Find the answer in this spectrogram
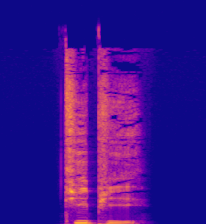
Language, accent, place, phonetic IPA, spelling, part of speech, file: German, Germany, Berlin, [ˈtiːpi], Tipi, noun, De-Tipi.ogg
- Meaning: tipi, teepee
